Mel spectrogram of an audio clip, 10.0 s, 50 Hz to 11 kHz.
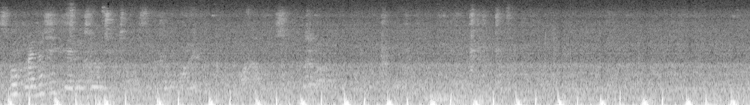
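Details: Steady paired thumps at about 105 a minute with a low hum and faint background sounds; a normal heartbeat, slightly fast.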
